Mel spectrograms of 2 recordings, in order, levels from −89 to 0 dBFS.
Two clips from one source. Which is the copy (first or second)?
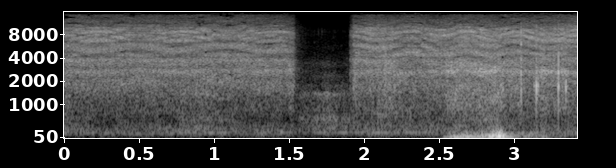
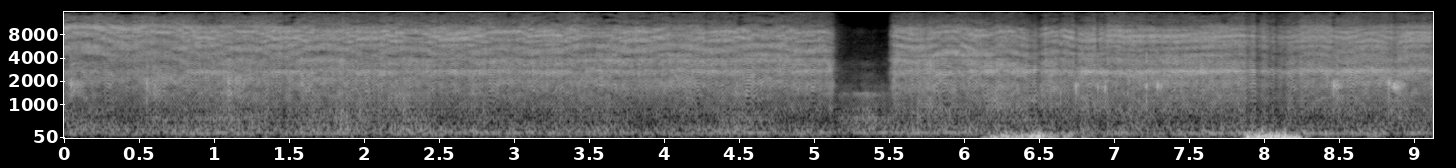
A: second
